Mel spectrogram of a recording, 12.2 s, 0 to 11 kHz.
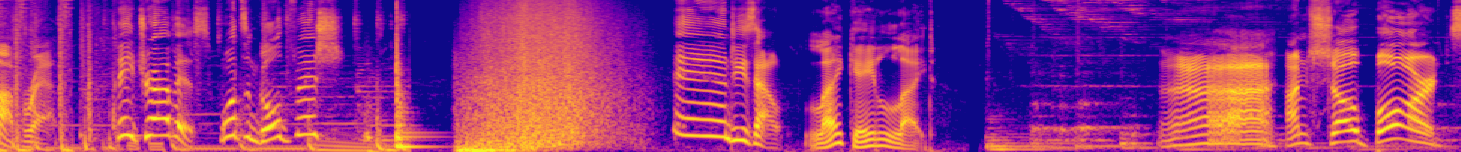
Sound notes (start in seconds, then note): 1.4 upbeat rap music; 3.2 trophy thumping; 3.7 water splashing; 8.2 upbeat calm music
